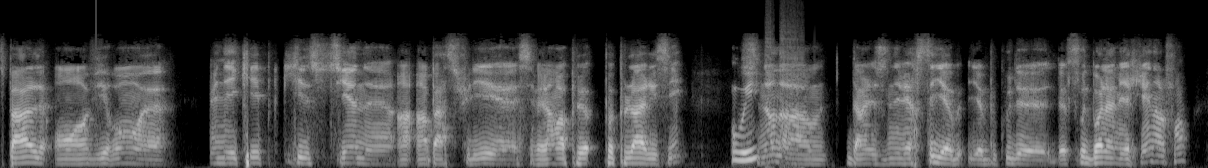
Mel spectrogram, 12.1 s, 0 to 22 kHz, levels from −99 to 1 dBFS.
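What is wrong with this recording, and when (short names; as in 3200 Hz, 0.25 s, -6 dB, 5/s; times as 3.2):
0.96 pop -20 dBFS
7.64–8.16 clipped -23.5 dBFS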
